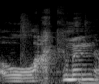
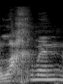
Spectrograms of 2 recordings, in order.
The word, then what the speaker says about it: Lachman: So I think I'm gonna actually try out Daryl Lachman, or Lachman, I guess, is the right way to say it in Dutch.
